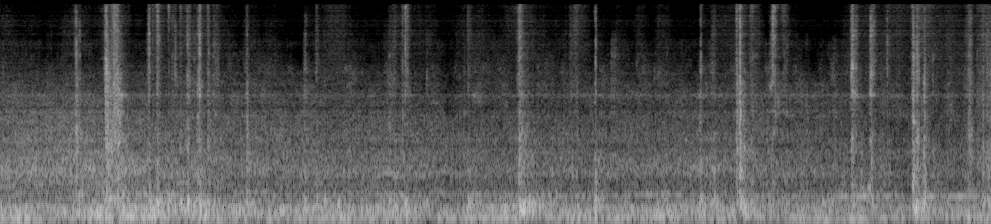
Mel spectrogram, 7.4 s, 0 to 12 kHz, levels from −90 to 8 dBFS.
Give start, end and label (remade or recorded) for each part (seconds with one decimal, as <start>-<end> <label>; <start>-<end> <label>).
0.0-7.4 remade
